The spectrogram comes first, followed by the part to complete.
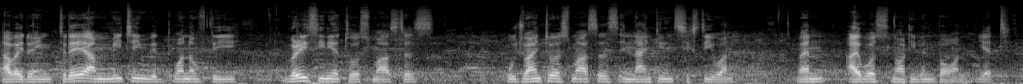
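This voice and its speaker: Amid noticeable background noise and audible room echo, the voice keeps a monotone, flat intonation at a moderate pace. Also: man, medium pitch for a man. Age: 30s. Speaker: interviewer. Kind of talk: interview.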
